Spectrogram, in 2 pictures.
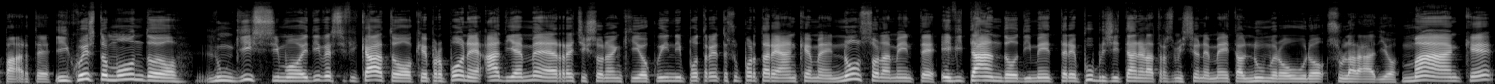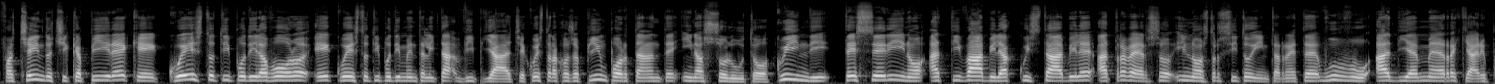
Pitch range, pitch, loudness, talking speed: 155-185 Hz, 170 Hz, -17 LUFS, 130 wpm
